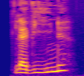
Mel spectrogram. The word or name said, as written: LAVINEN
